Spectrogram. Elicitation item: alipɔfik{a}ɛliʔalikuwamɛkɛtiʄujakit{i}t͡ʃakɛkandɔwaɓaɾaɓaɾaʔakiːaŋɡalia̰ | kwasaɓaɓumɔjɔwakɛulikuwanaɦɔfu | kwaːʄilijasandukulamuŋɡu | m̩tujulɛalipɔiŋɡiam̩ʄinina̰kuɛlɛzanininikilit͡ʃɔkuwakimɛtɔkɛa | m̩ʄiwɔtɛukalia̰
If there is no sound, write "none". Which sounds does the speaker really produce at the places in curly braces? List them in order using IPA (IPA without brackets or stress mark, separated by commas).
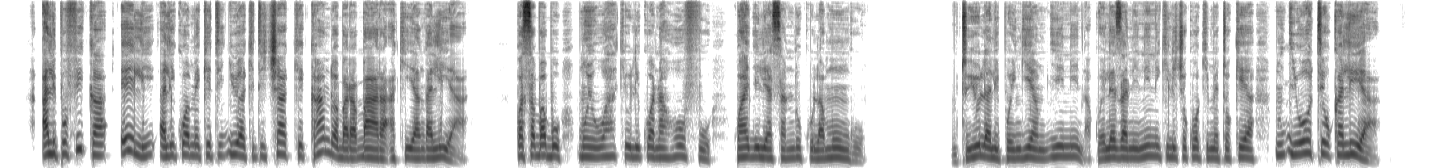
a, i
